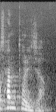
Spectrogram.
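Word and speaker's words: Suntory: 선토리예요? 선? 일본식 발음으로 산토리죠. 아 근데 왜 영어로? 선을 산이라 불러요. 산. 아 왜냐면 제가 그래서 산토리라고 많이 했는데 네. 영어가 선이니까. 그렇죠. 그래서 이 창립자가 토리 신지로라는 사람이에요. 그러니까 토리상 이렇게 불렀는데 태양처럼 빛나는 토리상이다 해서 선토리.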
